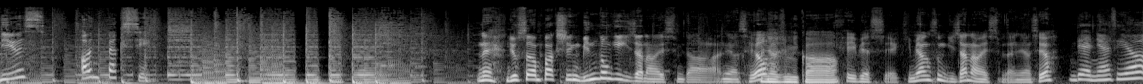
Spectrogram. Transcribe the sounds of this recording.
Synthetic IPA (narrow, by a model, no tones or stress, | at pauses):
ɲusʌnp͈ak̚ɕ͈iŋ | ne̞ɲus͈ɯʌnpak̚ɕ͈iŋmindoŋɡiɡid͡ʑanawaes͈ɯmɲidaa̰ɲawasʰe̞joɕimɲik͈akʰeibies͈ɯḛkimjaŋsʰuŋɡid͡ʑanawaes͈ɯmɲida̰ːɲawasʰe̞jone̞aɲasʰe̞jo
